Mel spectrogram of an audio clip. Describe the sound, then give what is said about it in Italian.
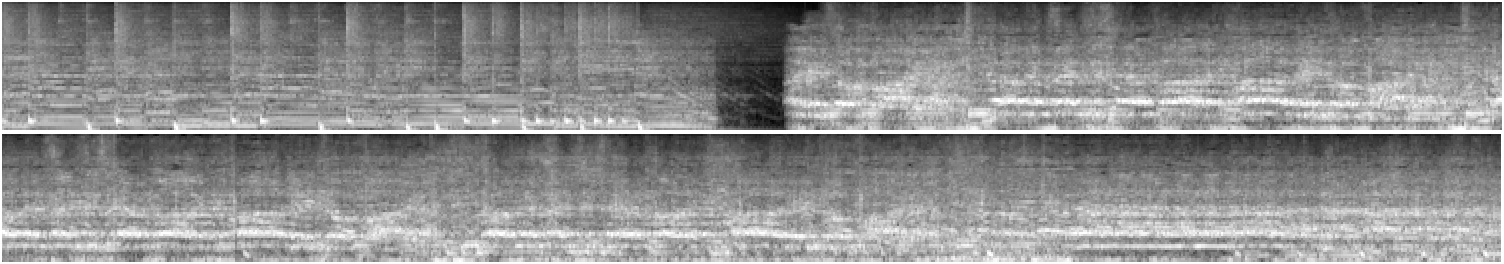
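A big stadium crowd of football fans chants "Your Defense is Terrifying" at Manchester United's Harry Maguire in a loud, sustained roar with a rhythmic sung melody, after a brief burst of other sound and a moment of silence. “Harry Maguire, Your Defense is Terrifying, cantano i tifosi, preso di mira, criticato, massacrato, il centralone del Manchester United ora ha perso anche la fascia di capitano e potrebbe lasciare i Red Devils.”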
